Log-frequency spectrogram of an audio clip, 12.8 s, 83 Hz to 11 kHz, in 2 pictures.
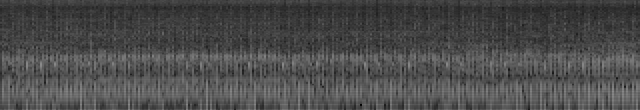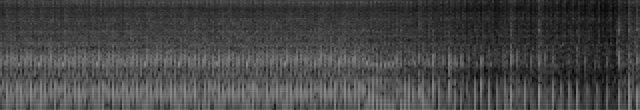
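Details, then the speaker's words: Honda GX160-powered water pump after an overnight flood soaking and cleanup, first test run; it runs loud and raspy with a harsh, uneven exhaust beat and slight hunting before dying, the muffler being broken and the carburetor still needing adjustment. "tapi jangan kaget ya karena kenalpotnya ini sebenarnya sudah tidak ada apa-apanya ini tidak lam sudah-sudah ini sudah rusak nanti suaranya kasar"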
